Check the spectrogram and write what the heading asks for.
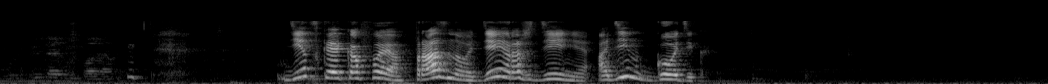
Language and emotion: Russian, positive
